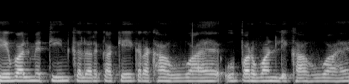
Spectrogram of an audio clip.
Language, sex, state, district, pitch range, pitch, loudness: Hindi, male, Haryana, Jhajjar, 155-165 Hz, 160 Hz, -18 LUFS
